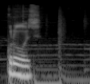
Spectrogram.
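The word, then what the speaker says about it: crows: ठीक है, क्रोज, इसे पढ़ते हैं हम क्रोज। ठीक है, क्योंकि यहाँ पर ओ का उच्चारण ओ हो रहा है, OW का ओ हो रहा है।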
